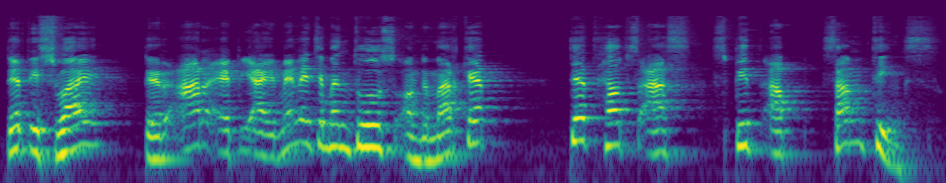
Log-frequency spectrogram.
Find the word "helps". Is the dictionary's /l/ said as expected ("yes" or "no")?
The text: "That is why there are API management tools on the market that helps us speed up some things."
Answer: yes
